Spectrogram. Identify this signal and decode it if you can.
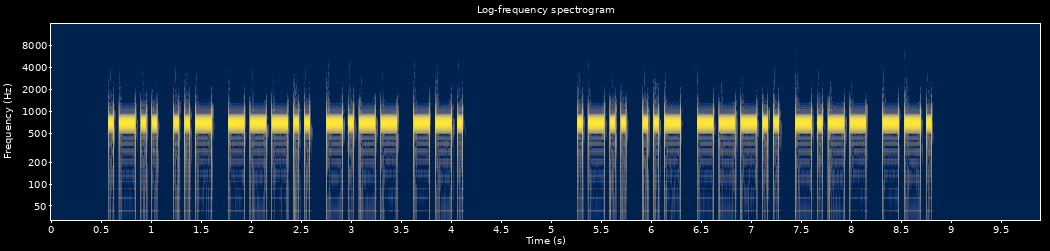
Morse code, heard as a keyed tone, about 22 wpm, 700 Hz. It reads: LU8YG LU8YG
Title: DXCC-100 Call Signs - 5 Characters - Repeated 3x - 22wpm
